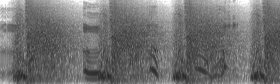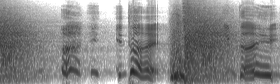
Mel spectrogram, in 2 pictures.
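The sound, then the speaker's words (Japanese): Loud whip lashes strike a person in a steady series, about six sharp cracks roughly a second apart, each followed by a vocal cry or whimper between the blows. “もっとムチで叩いて。”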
